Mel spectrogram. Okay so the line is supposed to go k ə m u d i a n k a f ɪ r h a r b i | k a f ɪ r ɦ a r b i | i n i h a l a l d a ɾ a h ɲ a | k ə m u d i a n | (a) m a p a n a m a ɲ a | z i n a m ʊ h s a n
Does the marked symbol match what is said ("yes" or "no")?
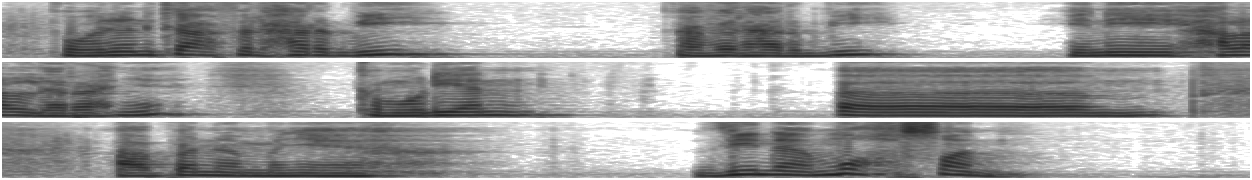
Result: no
